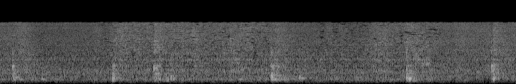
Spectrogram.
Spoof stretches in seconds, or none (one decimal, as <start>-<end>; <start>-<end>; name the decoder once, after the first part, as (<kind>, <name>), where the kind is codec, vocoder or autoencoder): 0.0-1.0 (autoencoder, DAC-VAE); 2.7-3.2; 4.4-5.2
